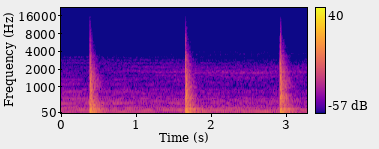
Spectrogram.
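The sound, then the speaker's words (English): Knuckles knock on a red door three times, slow and evenly spaced, each rap sharp and solid with a brief ring, separated by quiet pauses. No one speaks. “I lift my knuckles, and before I can talk myself out of it, I answer.”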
